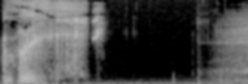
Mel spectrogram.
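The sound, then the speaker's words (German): A voice imitates the seal of a new Nutella jar breaking open for the first time: a rising squeaky, whistling sound ending in a short breathy pop, followed by a brief quiet pause and soft hiss. “Wer von euch kennt dieses jungfräuliche Geräusch, wenn man ein Glas Nutella zum ersten Mal aufmacht?”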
